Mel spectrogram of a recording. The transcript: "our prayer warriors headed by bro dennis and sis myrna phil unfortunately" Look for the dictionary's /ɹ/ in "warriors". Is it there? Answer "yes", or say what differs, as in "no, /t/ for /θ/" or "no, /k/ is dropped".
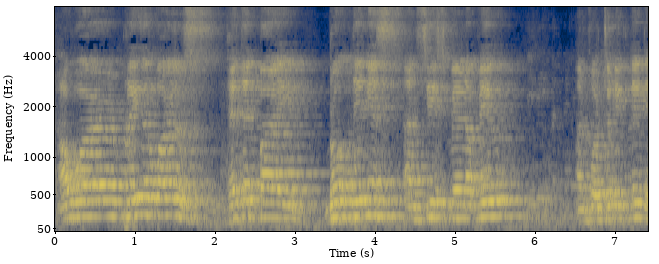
no, /ɹ/ is dropped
